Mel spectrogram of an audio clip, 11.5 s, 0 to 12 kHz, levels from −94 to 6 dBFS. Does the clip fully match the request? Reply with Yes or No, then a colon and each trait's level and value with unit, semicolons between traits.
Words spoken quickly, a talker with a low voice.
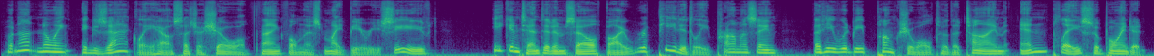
No: average, 155 wpm; low, 120 Hz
